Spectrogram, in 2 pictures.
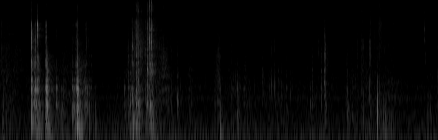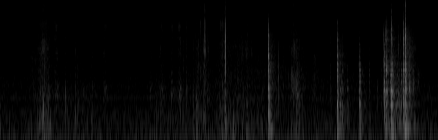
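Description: A small hand tool clicks and knocks against a carbon fibre panel.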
